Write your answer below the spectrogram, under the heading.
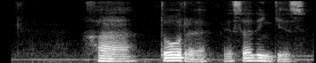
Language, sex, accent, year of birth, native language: Uzbek, male, Jizzax, 2003, Uzbek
